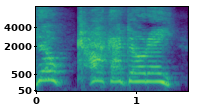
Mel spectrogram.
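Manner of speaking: very high, loud shrieking impression; imitating Annie's outburst, very high and loud; mock Annie Wilkes. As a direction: shriek it like a crazed nurse. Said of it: "she goes".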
